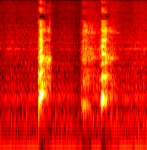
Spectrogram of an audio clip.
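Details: Streamer gets the hiccups while streaming: two sharp, abrupt vocal catches about a second apart between speech, typical hiccups; audio reused in an AI-made character video.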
